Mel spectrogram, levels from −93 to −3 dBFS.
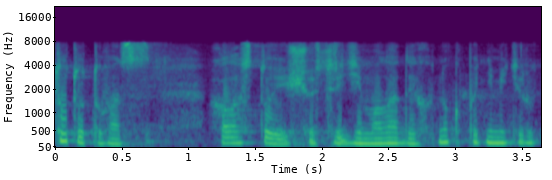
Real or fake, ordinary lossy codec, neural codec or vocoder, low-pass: real; none; none; none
